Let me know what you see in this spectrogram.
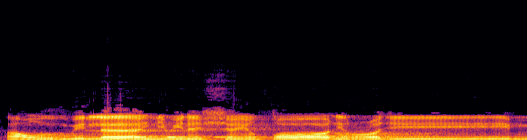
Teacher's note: A'u, Zu di hujung lidah. Billah, lafzu jalalah dibaca nipis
